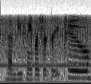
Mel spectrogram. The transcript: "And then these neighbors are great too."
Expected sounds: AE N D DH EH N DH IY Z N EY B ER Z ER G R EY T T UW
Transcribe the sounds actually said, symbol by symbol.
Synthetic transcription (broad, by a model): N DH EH N DH IY Z N EY B ER Z ER G R EY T T UW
